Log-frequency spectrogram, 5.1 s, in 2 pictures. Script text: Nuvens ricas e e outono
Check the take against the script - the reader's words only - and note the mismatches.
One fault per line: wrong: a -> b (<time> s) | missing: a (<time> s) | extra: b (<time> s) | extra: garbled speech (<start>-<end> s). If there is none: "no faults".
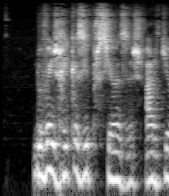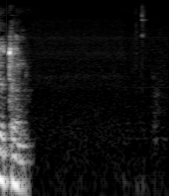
extra: preciosas arte (1.4 s)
